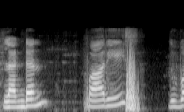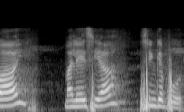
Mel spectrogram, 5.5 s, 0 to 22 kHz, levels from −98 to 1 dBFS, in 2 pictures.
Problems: background sounds at intervals, echo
